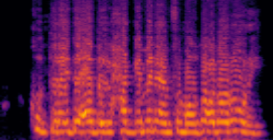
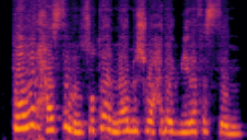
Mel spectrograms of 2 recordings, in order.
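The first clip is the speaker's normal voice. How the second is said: ordinary delivery, nothing marked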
